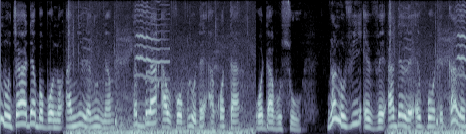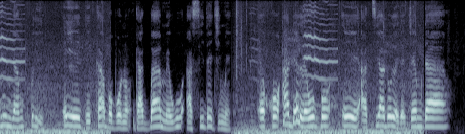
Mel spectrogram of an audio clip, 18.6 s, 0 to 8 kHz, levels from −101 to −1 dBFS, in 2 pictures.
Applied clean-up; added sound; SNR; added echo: none; Cat; 8 dB; none.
